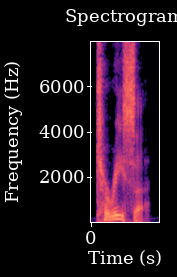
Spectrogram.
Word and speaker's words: Teresa: The same thing happened with names like Thomas, T-H-O-M-A-S, and Teresa, T-H-E-R-E-S-A, and Esther, E-S-T-H-E-R. Those names were used in Greek and followed the same general path as a word like time. Their pronunciations changed within Latin and then remained that way in English.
